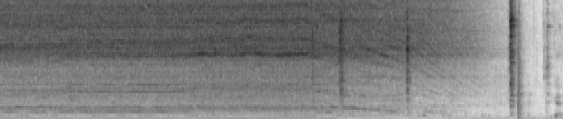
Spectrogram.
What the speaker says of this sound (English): I'm just going to whisk that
